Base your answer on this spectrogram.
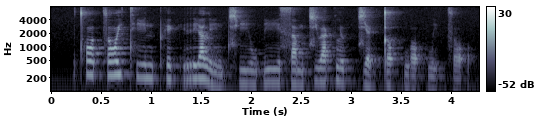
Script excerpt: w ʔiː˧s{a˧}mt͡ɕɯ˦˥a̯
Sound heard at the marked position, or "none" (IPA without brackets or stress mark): a˧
